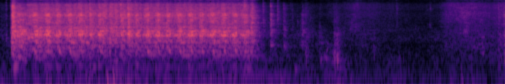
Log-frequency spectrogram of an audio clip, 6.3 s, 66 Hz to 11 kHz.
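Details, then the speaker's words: 2008 Smart Fortwo 451 that sat about 3 years, first start attempt with new battery: three seconds of brisk, regular cranking, about 3.5 beats per second, never catches; owner suspects no fuel or 3-year-old stale fuel. "Almost. Sounds like it wants to go, but there's probably no fuel, or the fuel is probably 3 years"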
